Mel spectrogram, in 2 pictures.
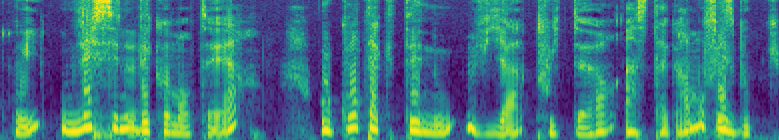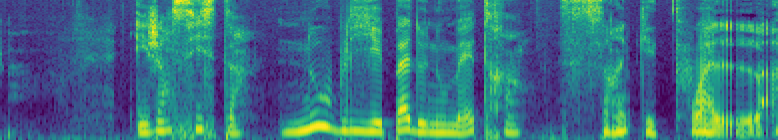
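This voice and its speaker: Pausing long and often at a very slow pace, a woman speaks fairly low and somewhat breathy, with a dark, mellow tone, very even loudness, and a dry, close sound with no echo. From Ivory Coast and France. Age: 30s. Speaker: podcast co-host, mother. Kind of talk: casual chat.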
